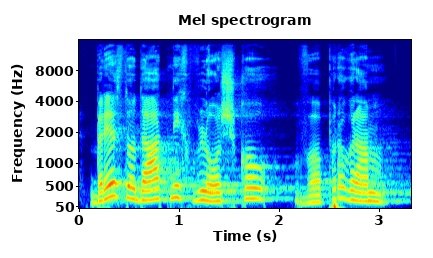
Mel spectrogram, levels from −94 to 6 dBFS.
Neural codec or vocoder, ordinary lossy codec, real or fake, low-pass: none; none; real; 14.4 kHz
